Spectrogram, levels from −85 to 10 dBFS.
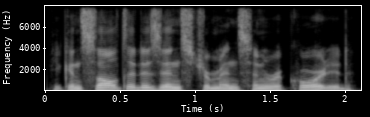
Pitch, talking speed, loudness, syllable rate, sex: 145 Hz, 170 wpm, -17 LUFS, 6.0 syllables/s, male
